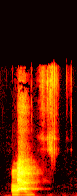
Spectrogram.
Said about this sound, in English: Quiet. We've got dog participation on the show. Sorry.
